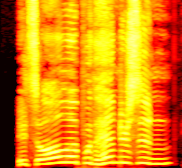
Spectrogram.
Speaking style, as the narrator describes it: he cried

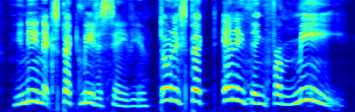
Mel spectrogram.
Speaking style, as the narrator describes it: he yelled

